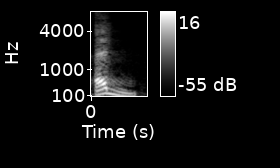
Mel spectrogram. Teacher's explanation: صفاته أنه شديد يعني لا يجري معه صوت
